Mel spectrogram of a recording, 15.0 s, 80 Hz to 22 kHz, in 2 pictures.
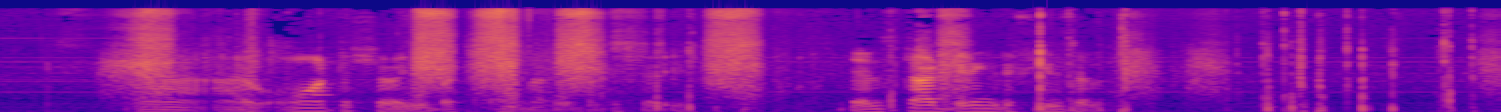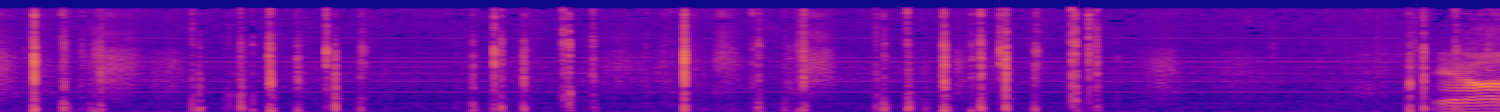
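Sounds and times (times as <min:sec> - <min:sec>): computer keyboard typing: 0:06.3 - 0:13.0.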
